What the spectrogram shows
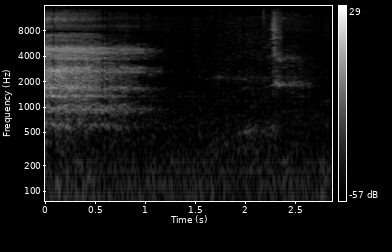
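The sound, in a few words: exhaling breath out through open mouth during yoga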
